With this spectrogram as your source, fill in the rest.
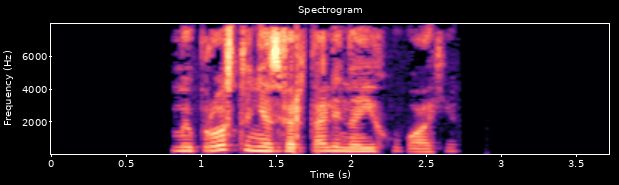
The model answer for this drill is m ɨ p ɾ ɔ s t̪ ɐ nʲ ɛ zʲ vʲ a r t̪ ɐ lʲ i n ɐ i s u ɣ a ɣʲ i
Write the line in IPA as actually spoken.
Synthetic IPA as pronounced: m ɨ p ɾ ɔ s t̪ ɐ nʲ ɛ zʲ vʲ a r t̪ a lʲ i n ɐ i x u v a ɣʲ i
